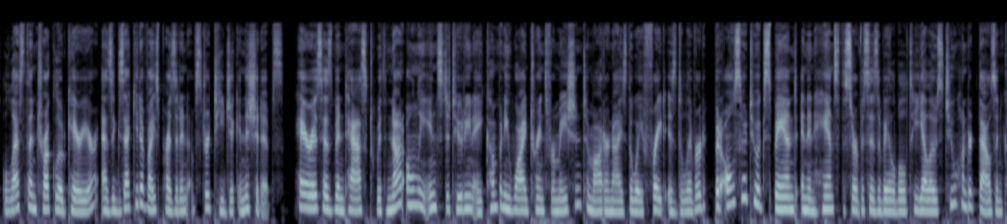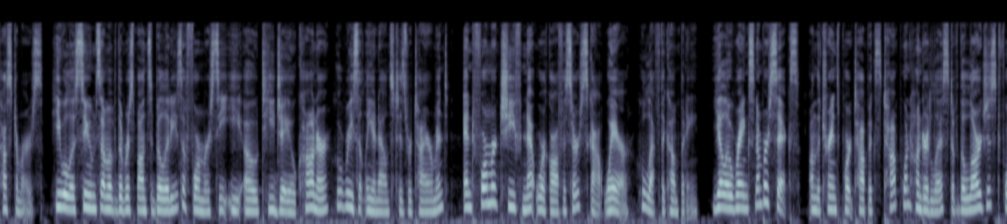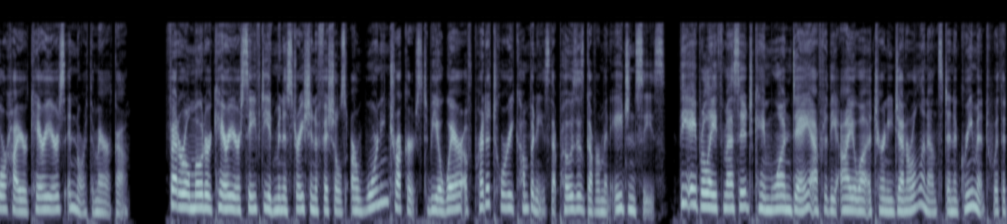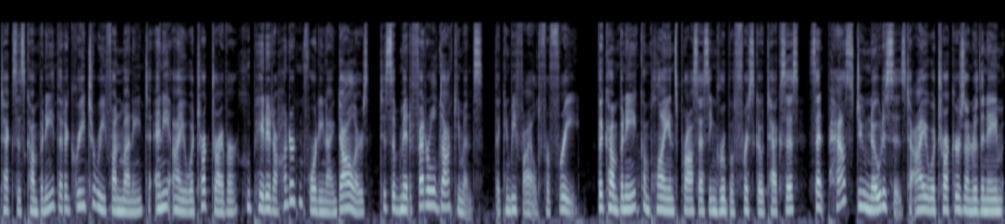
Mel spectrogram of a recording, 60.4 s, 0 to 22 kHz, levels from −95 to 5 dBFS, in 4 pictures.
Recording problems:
none

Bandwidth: 14.5 kHz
